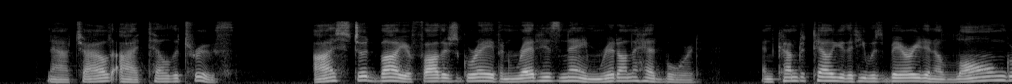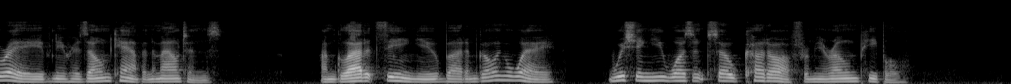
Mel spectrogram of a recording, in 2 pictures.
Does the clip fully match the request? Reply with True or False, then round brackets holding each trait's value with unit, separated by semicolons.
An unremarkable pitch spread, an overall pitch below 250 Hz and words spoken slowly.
False (4.7 semitones; 140 Hz; 175 wpm)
